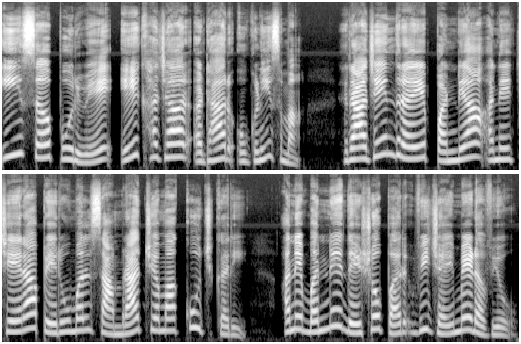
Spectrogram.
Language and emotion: Gujarati, neutral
